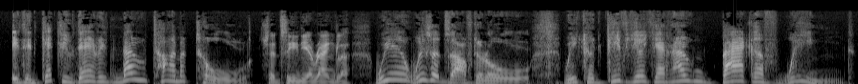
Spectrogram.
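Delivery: lightly voiced Senior Wrangler, pleased with himself; lightly voiced pompous old wizard. A narrator's reading. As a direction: offer it as if it were obvious. Senior Wrangler offers helpfully.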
